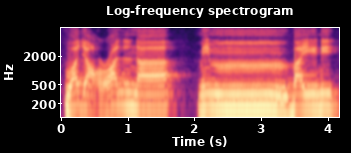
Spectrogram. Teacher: وجعلنا. جیم کے بعد عین کو کلیئر کرنا ہے، حمزہ کی آواز نہیں آنی چاہیے. وجعلنا من بین.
